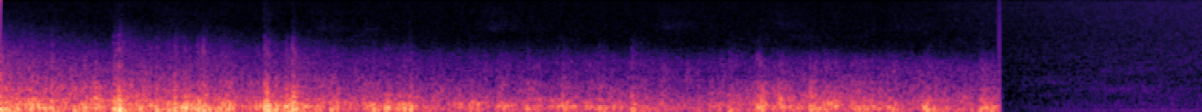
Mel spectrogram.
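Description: Thunder sound effect: a sudden loud clap, then a rolling rumble with a few sharper cracks that slowly dies down and cuts off abruptly about five seconds in.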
